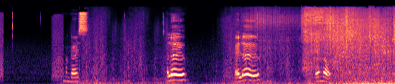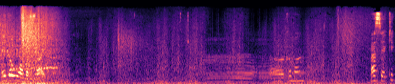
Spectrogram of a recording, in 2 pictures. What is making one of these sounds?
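A large creature's wings beat in loud whooshes.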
